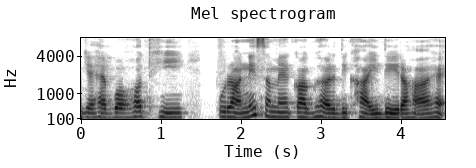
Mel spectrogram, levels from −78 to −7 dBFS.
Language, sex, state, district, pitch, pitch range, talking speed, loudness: Hindi, female, Haryana, Charkhi Dadri, 160 Hz, 155-175 Hz, 145 wpm, -17 LUFS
